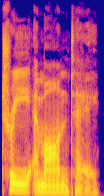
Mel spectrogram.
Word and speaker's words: Tremonte: named Fremonte, pronounced Free-Emonte, and Tremonte, pronounced Tree-Emonte, Jones.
